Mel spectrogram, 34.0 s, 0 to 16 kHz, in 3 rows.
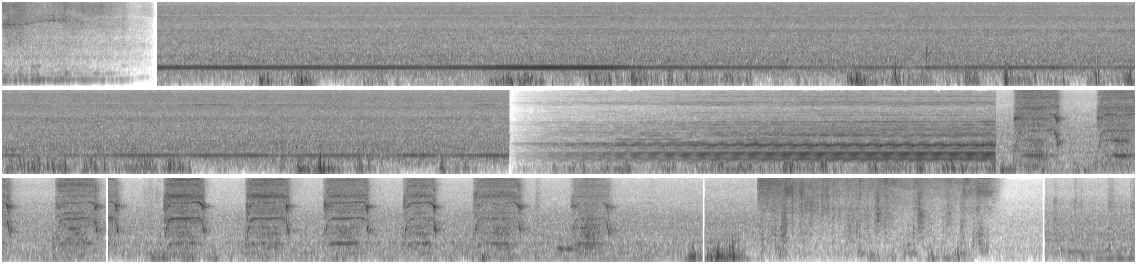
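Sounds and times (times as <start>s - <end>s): shop vacuum running: 1.6s - 23.6s
power tool running in bursts: 1.6s - 23.7s.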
